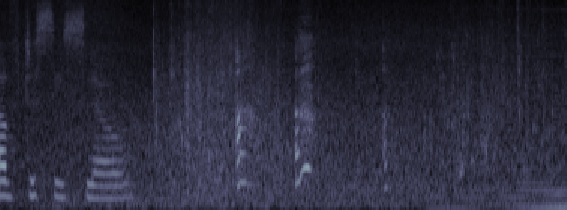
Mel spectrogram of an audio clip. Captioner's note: gasping; dramatic music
